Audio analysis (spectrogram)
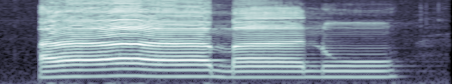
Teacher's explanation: berhenti di amanu nunnya maka Cukup dua harakat saja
